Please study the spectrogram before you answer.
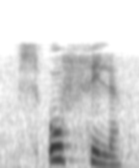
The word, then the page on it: s' Üffille: Bas-Rhin; Herrlisheim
